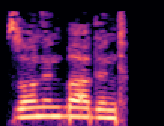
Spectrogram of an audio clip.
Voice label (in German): "sonnenbadend", german; adjectives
